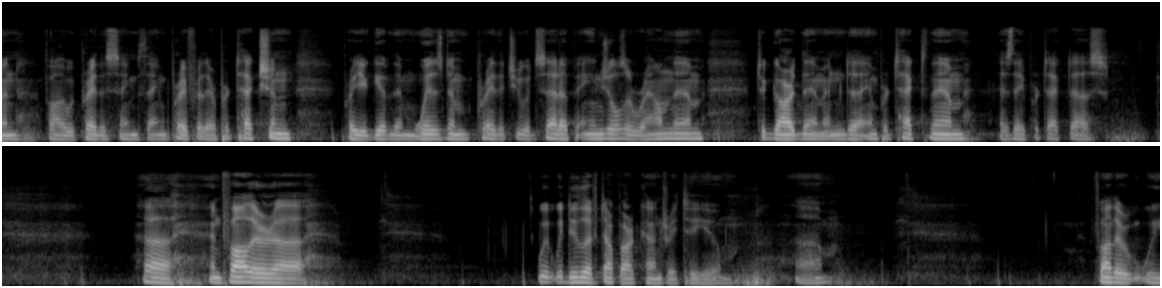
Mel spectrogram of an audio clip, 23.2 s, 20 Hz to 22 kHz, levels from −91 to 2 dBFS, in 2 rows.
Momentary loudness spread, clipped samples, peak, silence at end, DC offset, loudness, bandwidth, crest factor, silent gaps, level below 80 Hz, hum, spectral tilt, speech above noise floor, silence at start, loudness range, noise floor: 14 LU; under 0.1%; -10 dBFS; 0 s; under 0.1%; -36 LUFS; 11 kHz; 26 dB; none; -74 dBFS; none; -6 dB/octave; 36 dB; 0 s; 12 LU; -71 dBFS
